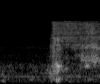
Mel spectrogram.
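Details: Noise of a podcaster's mechanical ventilator heard while he speaks.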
